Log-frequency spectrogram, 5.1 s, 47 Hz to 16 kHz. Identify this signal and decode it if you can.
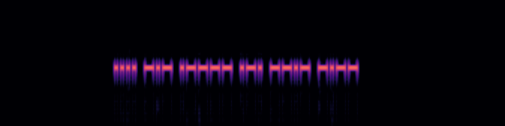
Morse code, heard as a keyed tone, about 40 wpm, 700 Hz. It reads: HK1RQY
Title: DXCC-100 Call Signs - 6 Characters - Repeated 2x - 40wpm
